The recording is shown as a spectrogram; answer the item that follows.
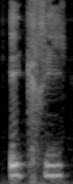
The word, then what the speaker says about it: écrit: Okay, remember, you put this T, you don't pronounce it. Écrit, dit.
